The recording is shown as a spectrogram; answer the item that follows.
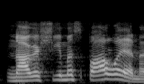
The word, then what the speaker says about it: Nagashima Spa Land: I'd probably say either like some of the Japanese parks, like Nagashima Spa Land. I'm sure I'm pronouncing that wrong. – Nope, that's actually correct. – Yeah? – Nagashima Spa Land, that's correct.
